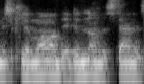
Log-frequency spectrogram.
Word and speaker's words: Clement: They said, no, it's Clement. And funny enough, they can pronounce it.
